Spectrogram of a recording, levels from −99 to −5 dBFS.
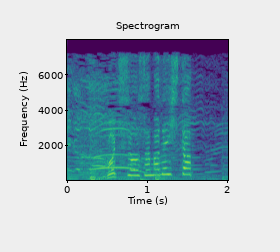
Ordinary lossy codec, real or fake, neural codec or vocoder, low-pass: MP3, 48 kbps; real; none; 7.2 kHz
